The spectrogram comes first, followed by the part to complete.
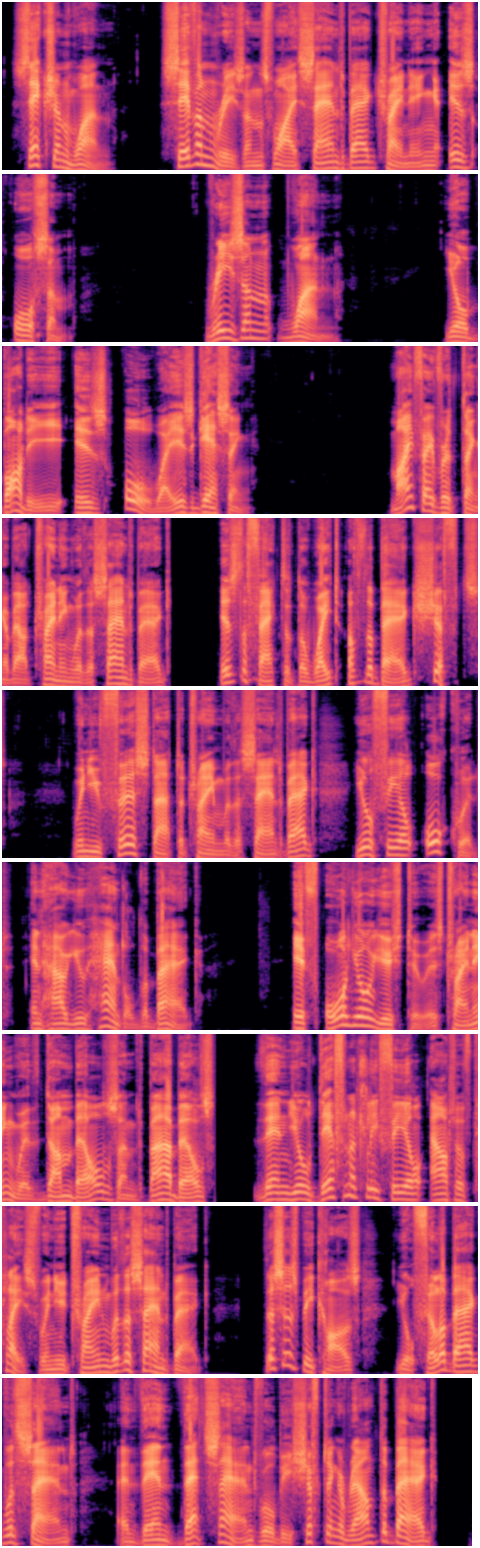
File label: english mid atlantic narration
